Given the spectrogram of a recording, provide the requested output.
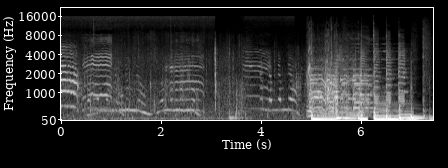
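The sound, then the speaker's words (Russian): Goats on a farm bleat in a series of wavering, nasal calls, several in a row, before a louder, denser burst of sound takes over in the final seconds. “И вы только что слышали, как звучит работа нашего нового гостя.”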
